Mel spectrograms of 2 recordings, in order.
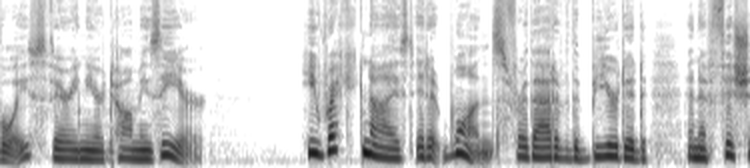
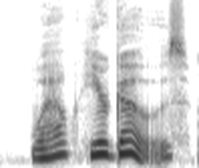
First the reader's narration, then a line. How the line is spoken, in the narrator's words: murmured Tommy to himself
